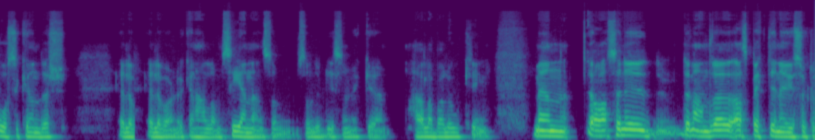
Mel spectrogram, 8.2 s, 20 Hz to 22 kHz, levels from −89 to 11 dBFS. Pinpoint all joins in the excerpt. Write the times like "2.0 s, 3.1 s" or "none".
1.3 s, 5.8 s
